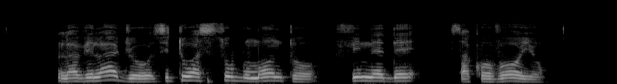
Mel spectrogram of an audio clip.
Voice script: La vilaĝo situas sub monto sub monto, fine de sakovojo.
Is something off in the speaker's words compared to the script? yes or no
yes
